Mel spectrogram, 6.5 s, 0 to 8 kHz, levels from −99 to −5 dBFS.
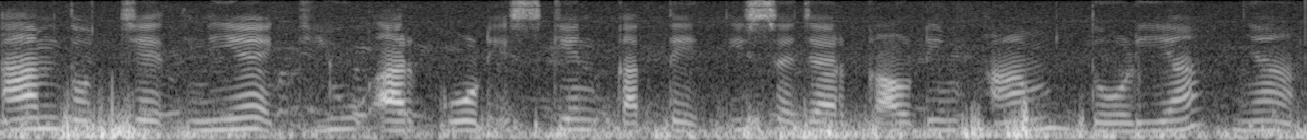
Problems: constant background noise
